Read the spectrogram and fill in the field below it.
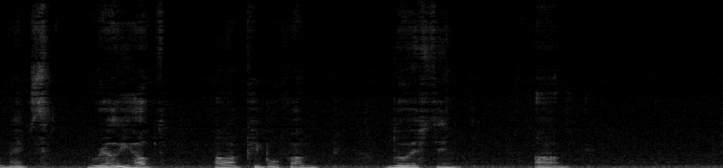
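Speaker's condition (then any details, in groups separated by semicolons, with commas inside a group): Cerebral palsy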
